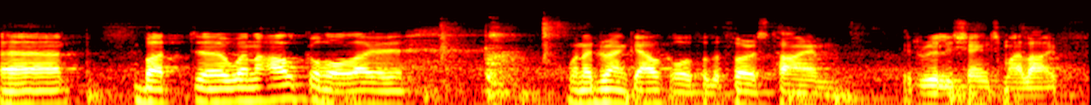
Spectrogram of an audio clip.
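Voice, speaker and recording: Low-voiced Swedish man, nervous, halting non-native English, faint noise behind. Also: fairly even intonation, highs cut off. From Sweden. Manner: halting, searching for English words, many fillers and restarts. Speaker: speaker sharing recovery story. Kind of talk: recovery meeting share.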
